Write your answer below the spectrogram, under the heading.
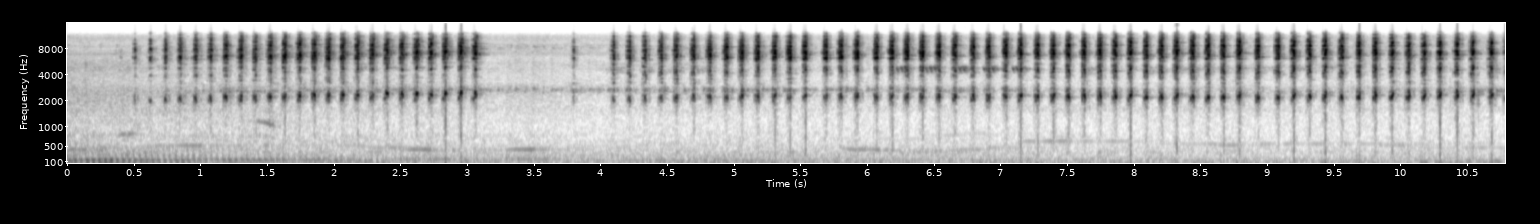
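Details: Walang kecek grasshopper, offered as tutor material for songbirds, producing rapid high raspy pulses, roughly three each second, that stop for about a second partway through and then resume at the same brisk pace.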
